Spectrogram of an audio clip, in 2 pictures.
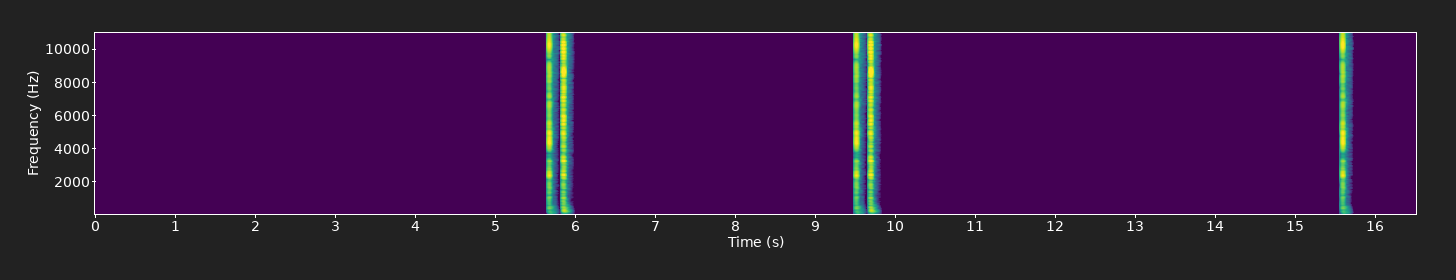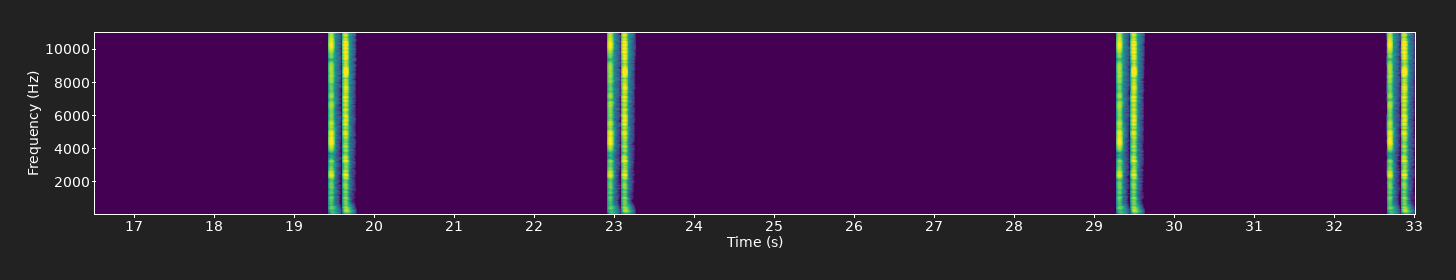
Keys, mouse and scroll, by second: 5.3-6.3 drag, 9.3 click, 15.4 click, 19.3 click, 22.8 click, 24.7 Escape, 29.2 click, 32.5 click.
